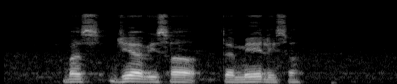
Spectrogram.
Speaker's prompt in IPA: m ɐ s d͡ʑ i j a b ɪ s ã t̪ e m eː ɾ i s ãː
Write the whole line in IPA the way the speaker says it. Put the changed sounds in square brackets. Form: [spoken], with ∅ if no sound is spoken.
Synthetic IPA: [b] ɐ s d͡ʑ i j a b [i] s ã t̪ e m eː [l] i s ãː

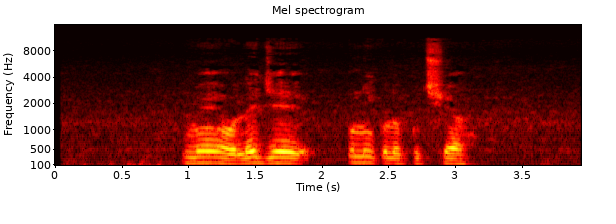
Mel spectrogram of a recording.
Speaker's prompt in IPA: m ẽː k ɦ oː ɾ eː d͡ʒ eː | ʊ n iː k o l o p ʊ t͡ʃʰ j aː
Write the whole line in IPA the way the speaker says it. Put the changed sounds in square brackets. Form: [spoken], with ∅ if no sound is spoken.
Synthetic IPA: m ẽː [∅] ɦ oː [l] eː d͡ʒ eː | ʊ n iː k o l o p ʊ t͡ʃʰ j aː

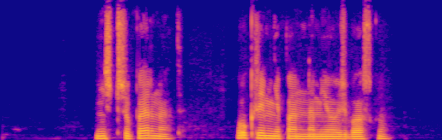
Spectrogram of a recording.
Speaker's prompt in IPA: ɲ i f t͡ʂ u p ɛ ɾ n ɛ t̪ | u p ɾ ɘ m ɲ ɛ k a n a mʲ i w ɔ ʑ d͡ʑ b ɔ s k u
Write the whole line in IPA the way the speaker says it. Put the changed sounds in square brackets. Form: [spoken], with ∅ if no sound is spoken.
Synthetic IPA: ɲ i [ʂ] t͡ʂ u p ɛ ɾ n [a] t̪ | u [k] ɾ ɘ m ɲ ɛ [p] a [nː] a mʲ i w ɔ ʑ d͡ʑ b ɔ s k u

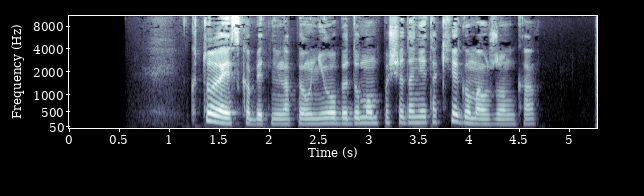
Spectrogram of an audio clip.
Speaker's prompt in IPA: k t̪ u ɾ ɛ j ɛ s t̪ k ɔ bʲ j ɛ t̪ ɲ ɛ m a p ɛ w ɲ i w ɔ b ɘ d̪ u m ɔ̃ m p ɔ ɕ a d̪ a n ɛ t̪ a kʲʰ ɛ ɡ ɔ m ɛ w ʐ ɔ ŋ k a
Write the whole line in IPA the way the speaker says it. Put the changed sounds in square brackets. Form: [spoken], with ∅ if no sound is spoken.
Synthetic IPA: k t̪ u ɾ ɛ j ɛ s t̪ k ɔ bʲ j ɛ t̪ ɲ ɛ [n] a p ɛ w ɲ i w ɔ b ɘ d̪ u m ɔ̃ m p ɔ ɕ a d̪ a [ɲ] ɛ t̪ a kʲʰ ɛ ɡ ɔ m [a] w ʐ ɔ ŋ k a

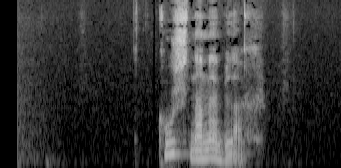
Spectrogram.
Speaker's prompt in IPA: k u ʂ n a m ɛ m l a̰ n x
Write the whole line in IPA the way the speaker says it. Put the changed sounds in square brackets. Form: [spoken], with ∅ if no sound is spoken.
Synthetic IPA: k u ʂ n a m ɛ [b] l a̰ [∅] x

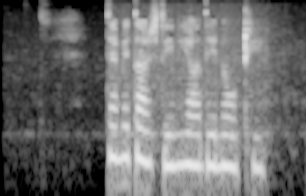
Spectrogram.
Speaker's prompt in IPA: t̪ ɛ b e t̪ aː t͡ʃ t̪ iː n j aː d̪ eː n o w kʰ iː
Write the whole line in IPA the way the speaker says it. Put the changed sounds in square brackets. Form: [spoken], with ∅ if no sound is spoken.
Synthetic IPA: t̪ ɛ [m] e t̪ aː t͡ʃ [d̪] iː n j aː d̪ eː n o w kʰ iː

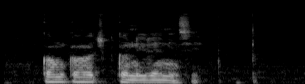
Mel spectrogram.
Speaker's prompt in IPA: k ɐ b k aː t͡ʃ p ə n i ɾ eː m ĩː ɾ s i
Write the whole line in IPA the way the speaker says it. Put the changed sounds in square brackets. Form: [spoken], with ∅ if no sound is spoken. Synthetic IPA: k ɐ [m] k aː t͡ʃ [k] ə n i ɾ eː [n] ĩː [∅] s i

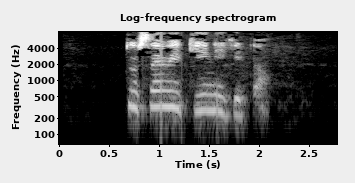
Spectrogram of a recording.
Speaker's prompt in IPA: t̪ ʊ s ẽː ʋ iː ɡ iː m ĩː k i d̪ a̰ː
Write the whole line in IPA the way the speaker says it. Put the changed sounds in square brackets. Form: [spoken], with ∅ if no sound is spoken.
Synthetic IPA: t̪ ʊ s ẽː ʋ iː [k] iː [n] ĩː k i [t̪] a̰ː

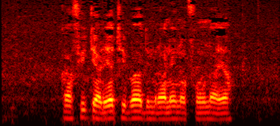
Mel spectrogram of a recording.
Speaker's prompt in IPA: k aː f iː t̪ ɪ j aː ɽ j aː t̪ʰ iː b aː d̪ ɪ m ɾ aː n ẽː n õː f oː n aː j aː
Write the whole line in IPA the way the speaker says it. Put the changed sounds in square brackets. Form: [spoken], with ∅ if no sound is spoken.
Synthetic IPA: k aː f iː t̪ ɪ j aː ɽ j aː t̪ʰ iː b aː d̪ ɪ m ɾ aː n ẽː n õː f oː n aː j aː

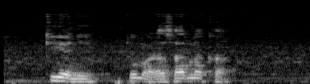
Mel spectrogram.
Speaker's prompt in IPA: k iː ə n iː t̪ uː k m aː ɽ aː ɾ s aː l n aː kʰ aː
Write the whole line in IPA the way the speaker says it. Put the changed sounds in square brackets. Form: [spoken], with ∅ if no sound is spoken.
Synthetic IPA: k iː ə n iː t̪ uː [∅] m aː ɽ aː [∅] s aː [ɾ] n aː kʰ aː

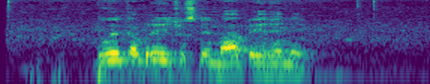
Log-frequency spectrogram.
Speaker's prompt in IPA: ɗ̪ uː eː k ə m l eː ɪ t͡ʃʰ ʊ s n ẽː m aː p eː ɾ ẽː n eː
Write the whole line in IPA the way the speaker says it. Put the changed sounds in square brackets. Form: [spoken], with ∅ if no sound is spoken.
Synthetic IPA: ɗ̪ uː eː k ə m [ɾ] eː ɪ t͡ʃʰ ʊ s n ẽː m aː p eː ɾ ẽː n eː

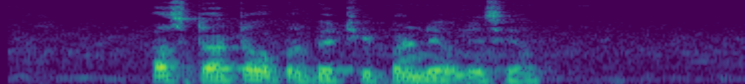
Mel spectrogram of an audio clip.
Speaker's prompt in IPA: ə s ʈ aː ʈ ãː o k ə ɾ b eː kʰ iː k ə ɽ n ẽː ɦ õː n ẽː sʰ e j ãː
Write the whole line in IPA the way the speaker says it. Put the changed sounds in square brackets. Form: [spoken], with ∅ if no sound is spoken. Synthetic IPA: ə s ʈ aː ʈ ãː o [p] ə ɾ b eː [ʈʰ] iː [p] ə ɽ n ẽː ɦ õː n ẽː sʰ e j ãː

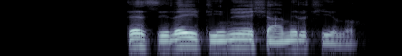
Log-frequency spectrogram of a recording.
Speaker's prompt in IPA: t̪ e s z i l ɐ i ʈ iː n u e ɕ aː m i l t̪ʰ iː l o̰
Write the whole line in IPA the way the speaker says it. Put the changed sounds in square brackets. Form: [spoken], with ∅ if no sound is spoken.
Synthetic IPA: t̪ e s z i l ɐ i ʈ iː [m] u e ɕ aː m i l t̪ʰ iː l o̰

